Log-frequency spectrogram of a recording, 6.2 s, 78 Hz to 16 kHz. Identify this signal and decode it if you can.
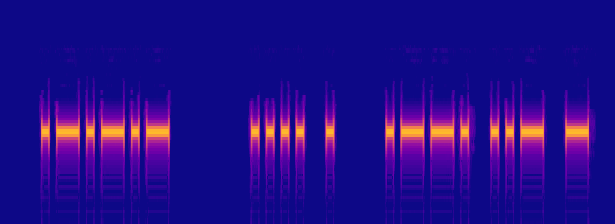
Morse code, heard as a keyed tone, about 16 wpm, 700 Hz. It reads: . HE PUT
